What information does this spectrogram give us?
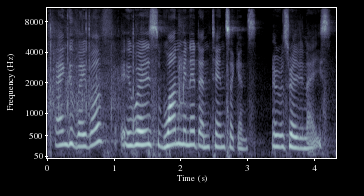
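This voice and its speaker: A woman's voice: high voice, moderate pace. A woman moderating a live panel, addressing the speakers and putting questions to them.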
